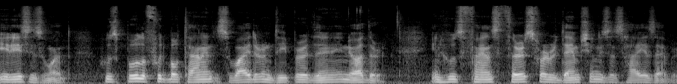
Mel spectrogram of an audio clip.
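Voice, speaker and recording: In a Portuguese accent, a man talks at a very fast pace. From Brazil, Rio de Janeiro. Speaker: guest. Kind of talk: scripted narration; casual chat. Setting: studio.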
